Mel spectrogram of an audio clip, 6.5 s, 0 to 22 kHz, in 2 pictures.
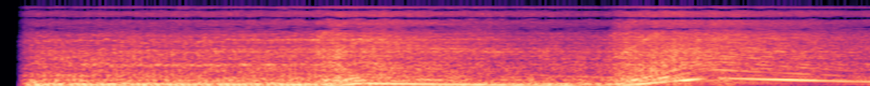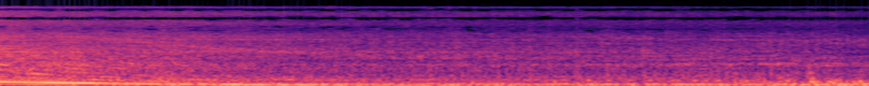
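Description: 1996 Suzuki RF900R inline-four engine idling and blipped on the throttle. There is a small rev about a second in, then a sharp rev at about two and a half seconds that falls back to idle, after which the sound grows quieter.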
